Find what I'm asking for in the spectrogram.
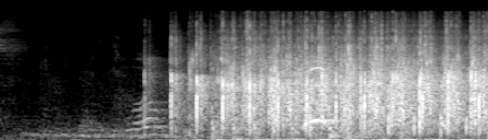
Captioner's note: audience applauding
